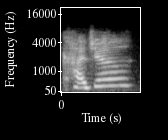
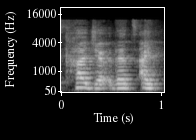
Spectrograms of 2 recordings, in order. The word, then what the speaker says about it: Cudjoe: is it Cujo? Because I was like, you're in Cujo Bay? Ah, because the dog Cujo, you know. Yes, But no, it's Cudjoe. That's how they pronounce it anyway.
